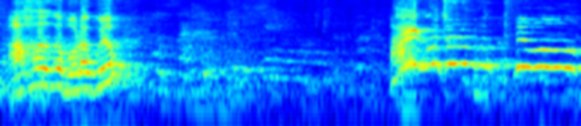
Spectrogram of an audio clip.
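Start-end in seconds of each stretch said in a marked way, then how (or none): 3.2-4.8 much higher, loud, pleading cry of refusal; panicked wail. Retold or imitated. Church member begging the pastor off a duty, panicked wail. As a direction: yelp like begging to be spared. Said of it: "살려달라는 거예요".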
